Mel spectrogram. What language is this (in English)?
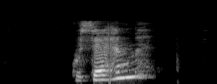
Bashkir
